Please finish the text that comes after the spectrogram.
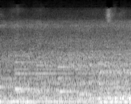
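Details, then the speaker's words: Samsung front-load washing machine after replacing the drum spider, tested at top spin speed: a quiet, steady low hum with no knocking, scraping or rumble; the drum turns smoothly and is fixed. "நல்ல ஸ்பீட்ல கூட நமக்கு எந்த ஒரு நாய்ஸ்ும் இல்லை பக்காவா சூப்பரா இருக்கும்"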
